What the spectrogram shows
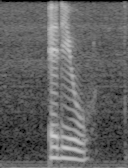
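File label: "adieu", Thai, male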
